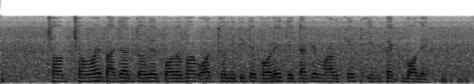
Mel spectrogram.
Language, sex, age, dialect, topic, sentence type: Bengali, male, 18-24, Jharkhandi, banking, statement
